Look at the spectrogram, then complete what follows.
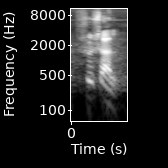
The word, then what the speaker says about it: social: যেমন কিভাবে সি এর উচ্চারণ তালিবি স বাংলা অক্ষরের মত হয়। তো এখানে আমরা দেখতে পারছি একটি লেটার সুশাল তো সুশাল এই সি এর পরে আমরা সি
